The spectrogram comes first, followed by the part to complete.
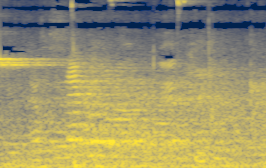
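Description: Scattered voices of people calling out across a gym hall, with a few short thuds.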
